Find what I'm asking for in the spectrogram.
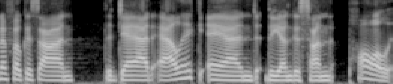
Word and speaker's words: Alex: And then we have Richard Alexander Murdaugh, known as Alex, but for some reason everyone pronounces it Alec.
